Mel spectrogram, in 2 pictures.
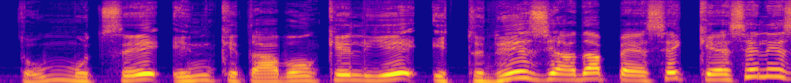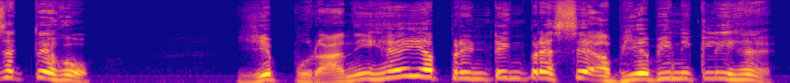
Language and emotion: Hindi, angry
